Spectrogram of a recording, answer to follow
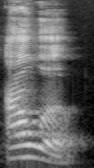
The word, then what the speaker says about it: hour: or when we uh, pronounce it, we use silent H. So, it's called hour.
